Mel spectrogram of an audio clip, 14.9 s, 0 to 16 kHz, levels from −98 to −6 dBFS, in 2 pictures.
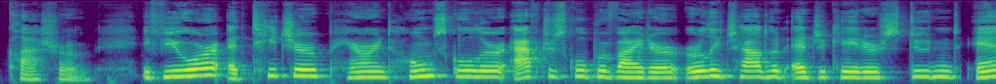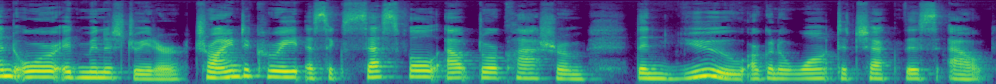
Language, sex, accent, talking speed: English, female, American, 130 wpm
